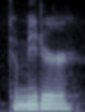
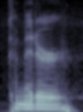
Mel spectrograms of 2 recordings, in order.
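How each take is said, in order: The two takes are said the same way.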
